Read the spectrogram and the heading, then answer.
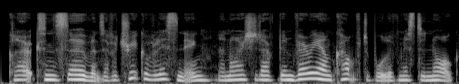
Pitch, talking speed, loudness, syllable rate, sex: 210 Hz, 235 wpm, -17 LUFS, 5.9 syllables/s, female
